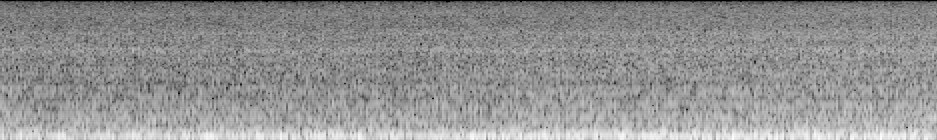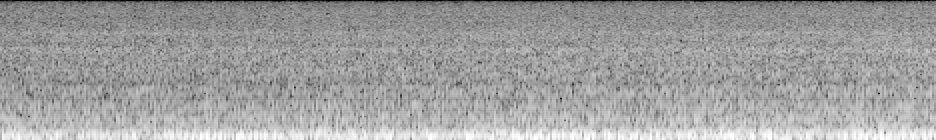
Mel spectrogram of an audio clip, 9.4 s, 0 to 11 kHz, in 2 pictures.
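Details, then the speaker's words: 1965 Cadillac DeVille convertible with 429 V8, heard from the rear at idle: quiet, smooth low rumble from the tailpipes, no puffing, ticking or leaks; normal, not over-the-top exhaust. "Sounds as you would expect. Nothing crazy over the top for exhaust."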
